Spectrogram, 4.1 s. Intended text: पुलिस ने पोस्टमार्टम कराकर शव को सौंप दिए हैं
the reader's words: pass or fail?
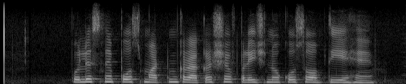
fail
